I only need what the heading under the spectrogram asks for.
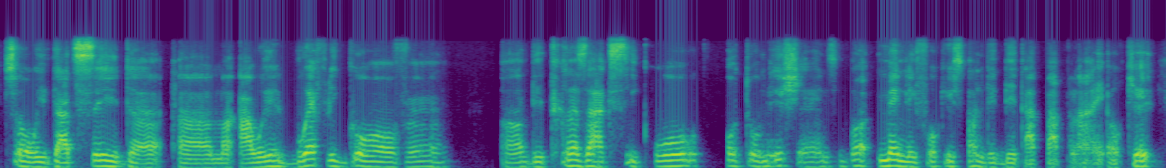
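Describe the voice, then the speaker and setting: Middle-aged male presenter with a Haitian Creole-French accent, unhurried and a bit husky, pausing often on fillers. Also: medium pitch, fairly even intonation, dark tone. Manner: halting, many fillers and restarts. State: recovering from a fever and cold. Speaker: meetup speaker, data architect. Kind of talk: technical presentation on a video call.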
